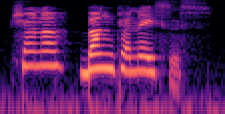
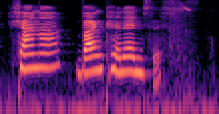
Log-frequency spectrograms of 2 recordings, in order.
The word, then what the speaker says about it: Channa bancanensis: Scientific name: Channa bancanensis. Pronunciation: Channa bancanensis.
